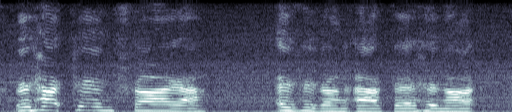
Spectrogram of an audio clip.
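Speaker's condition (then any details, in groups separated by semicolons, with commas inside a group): Jaw cancer surgery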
